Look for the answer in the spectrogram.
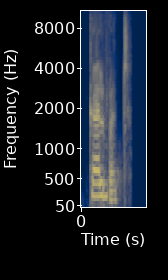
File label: "culvert", Indian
